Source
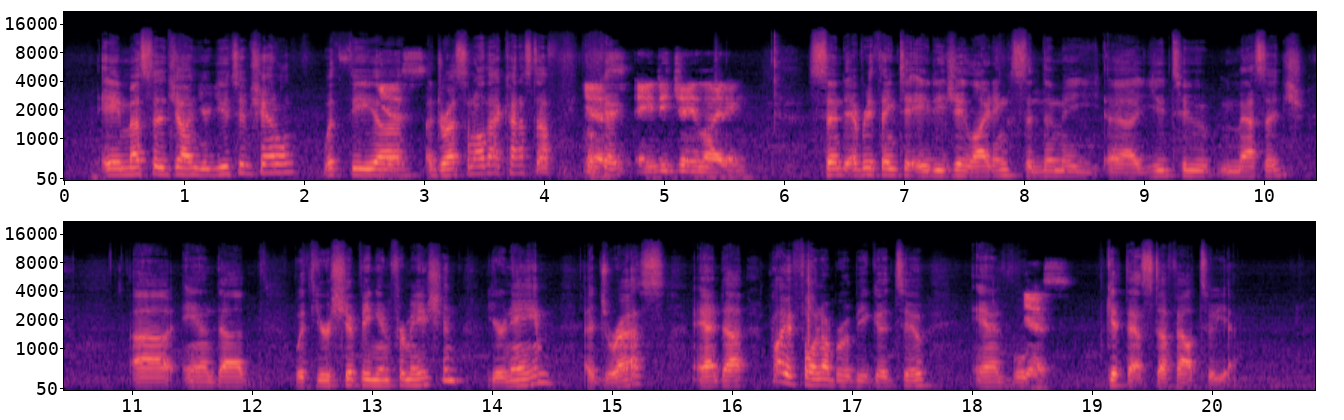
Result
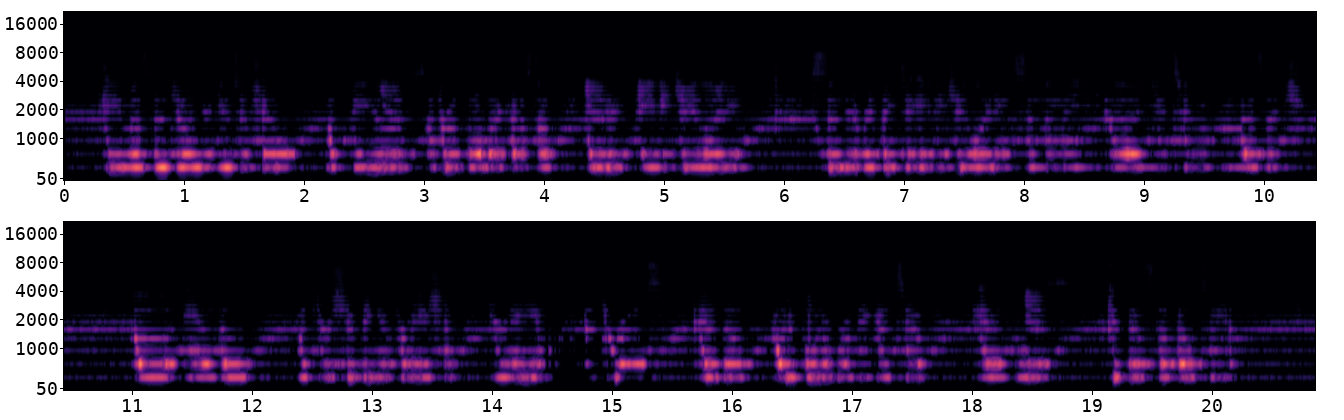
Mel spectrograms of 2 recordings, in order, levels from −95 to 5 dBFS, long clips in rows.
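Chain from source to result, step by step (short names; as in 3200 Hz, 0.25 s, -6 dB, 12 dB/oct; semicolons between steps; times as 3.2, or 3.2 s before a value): 14.42–15.29 sine-wave speech; auto-wah 420–1800 Hz, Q 12, down, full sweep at -23.5 dBFS; vocoder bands 32, saw 318 Hz; gain +2.5 dB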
